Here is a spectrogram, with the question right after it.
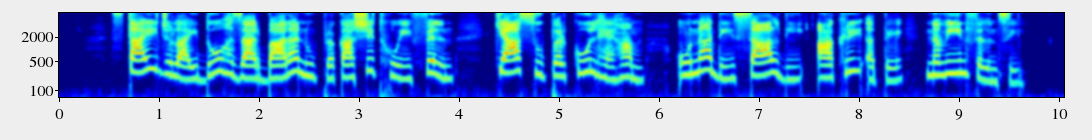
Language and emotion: Punjabi, neutral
